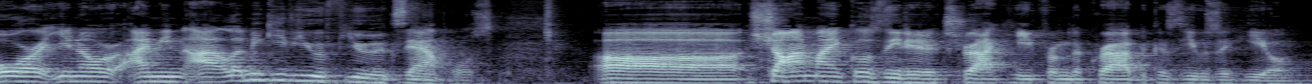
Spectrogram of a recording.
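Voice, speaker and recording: An unremarkable speaking voice belongs to a man at medium pitch. He talks at a fairly quick pace with lively intonation. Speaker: wrestling fan giving promo advice. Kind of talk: casual talk to camera, instructional. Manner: conversational, explanatory, with filler words.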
